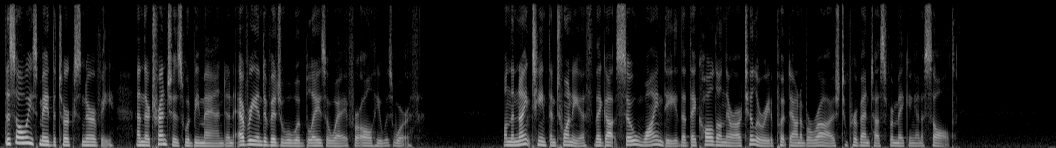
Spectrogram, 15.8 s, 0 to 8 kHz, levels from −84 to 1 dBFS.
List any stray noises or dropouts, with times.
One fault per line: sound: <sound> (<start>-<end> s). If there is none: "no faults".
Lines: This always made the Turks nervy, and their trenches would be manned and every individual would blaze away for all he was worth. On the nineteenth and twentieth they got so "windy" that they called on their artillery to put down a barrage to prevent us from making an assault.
no faults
